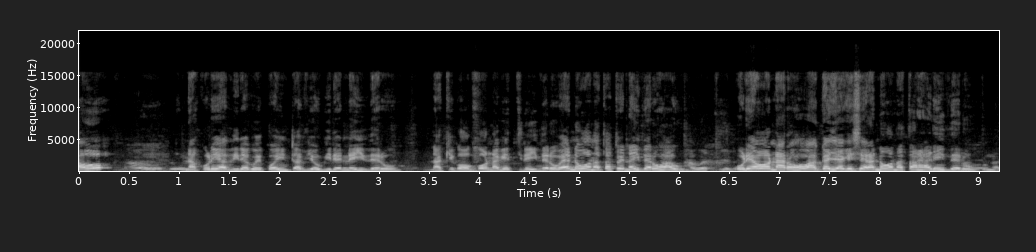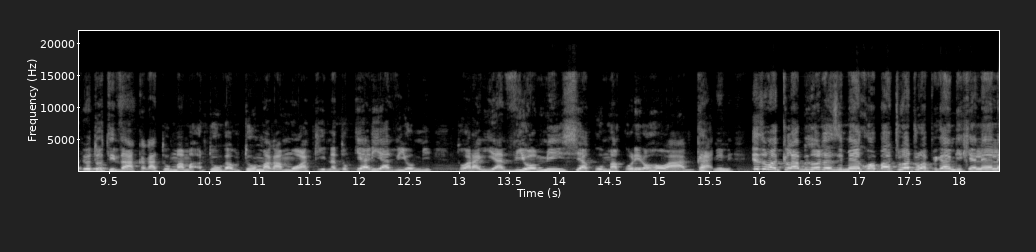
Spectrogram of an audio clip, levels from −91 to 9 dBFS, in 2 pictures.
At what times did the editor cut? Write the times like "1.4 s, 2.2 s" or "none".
15.7 s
